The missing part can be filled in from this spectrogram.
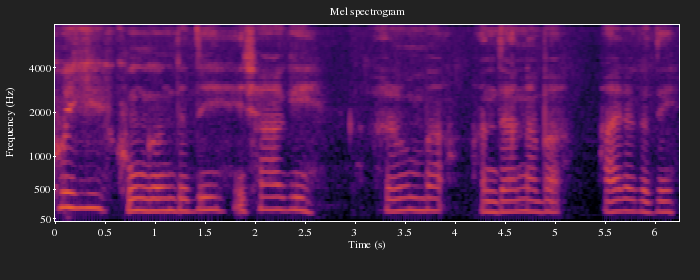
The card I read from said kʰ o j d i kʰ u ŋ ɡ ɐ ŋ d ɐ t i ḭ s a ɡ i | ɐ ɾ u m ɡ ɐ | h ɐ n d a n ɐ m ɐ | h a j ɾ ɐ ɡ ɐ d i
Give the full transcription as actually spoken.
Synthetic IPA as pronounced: kʰ o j ɡ i kʰ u ŋ ɡ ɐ ŋ d ɐ d i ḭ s a ɡ i | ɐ ɾ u m b ɐ | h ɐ n d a n ɐ b ɐ | h a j ɾ ɐ ɡ ɐ d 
